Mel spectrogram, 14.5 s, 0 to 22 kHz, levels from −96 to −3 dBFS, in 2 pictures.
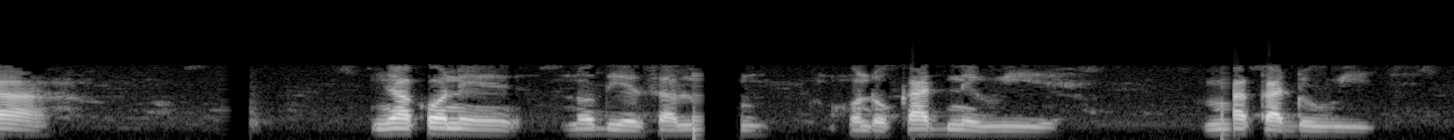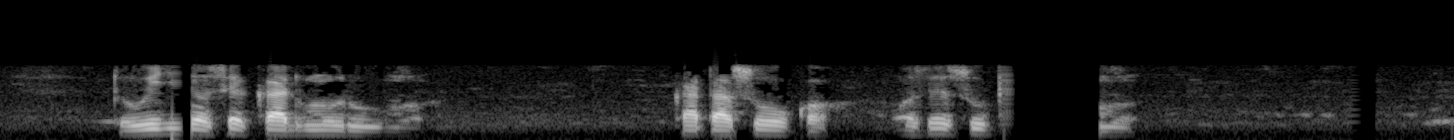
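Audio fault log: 1.12, 3.48, 6.12, 8.14, 12.3 and 14.04 s: packet loss with pitch repetition. Lost stretches of 60 to 480 ms are filled by a repeated pitch period. Short gaps buzz, and longer ones fade to silence.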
